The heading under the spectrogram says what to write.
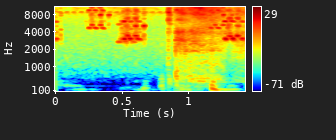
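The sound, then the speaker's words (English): A cricket-chirping sound effect: crickets chirp steadily in a quiet night-like ambience, their high trilling pulses repeating, with a soft rustle or bump partway through and no voices. “No, that joke got crickets.”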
